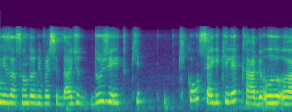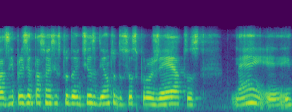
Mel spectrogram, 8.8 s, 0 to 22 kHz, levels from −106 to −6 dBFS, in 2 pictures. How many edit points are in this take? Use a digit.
2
